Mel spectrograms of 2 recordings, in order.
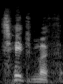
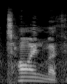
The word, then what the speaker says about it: Teignmouth: show this Saturday down at Tidmouth or Teignmouth whichever way you like to pronounce it but more information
